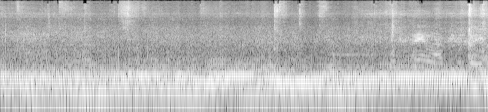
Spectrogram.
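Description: A motorized tricycle's engine runs steadily at night, a loud, close, continuous drone with a low rumble, while people talk over it.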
